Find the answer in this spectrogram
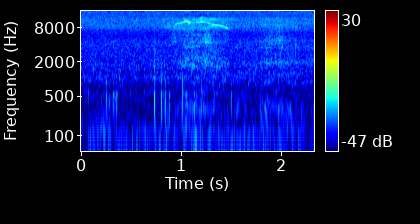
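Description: Near silence: room tone with a few faint, short low rumbles.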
